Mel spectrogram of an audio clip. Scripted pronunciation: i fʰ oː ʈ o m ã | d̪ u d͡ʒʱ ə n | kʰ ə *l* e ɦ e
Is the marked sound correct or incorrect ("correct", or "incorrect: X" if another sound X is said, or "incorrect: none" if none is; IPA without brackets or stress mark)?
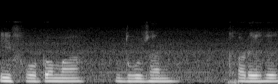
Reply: incorrect: ɽ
